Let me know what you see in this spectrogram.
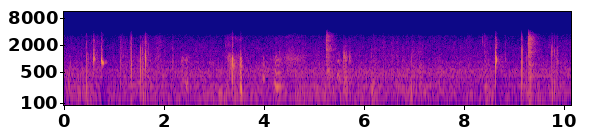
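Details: Infant hiccups: soft, repeated little catches and squeaks from a baby, about six in ten seconds.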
